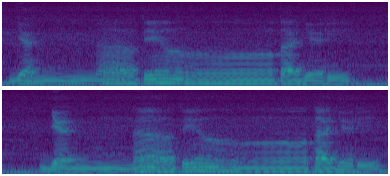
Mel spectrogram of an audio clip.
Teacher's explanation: ketika kasroh tain bertemu huruf ta, cara membacanya adalah dengan didengungkan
